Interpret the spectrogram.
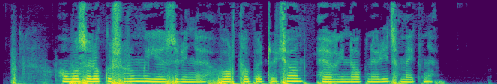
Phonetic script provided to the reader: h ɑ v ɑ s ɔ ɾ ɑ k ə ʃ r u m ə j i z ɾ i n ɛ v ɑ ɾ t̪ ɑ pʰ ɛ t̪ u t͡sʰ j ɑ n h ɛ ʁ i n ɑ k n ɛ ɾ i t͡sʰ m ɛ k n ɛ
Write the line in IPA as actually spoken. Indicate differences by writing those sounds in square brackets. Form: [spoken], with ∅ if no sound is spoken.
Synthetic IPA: h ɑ v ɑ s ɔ ɾ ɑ k ə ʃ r u m ə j [ɛ] z ɾ i n ɛ v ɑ ɾ [t̪ʰ] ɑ [p] ɛ t̪ u t͡sʰ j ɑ n h ɛ ʁ i n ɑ k n ɛ ɾ i t͡sʰ m ɛ k n ɛ

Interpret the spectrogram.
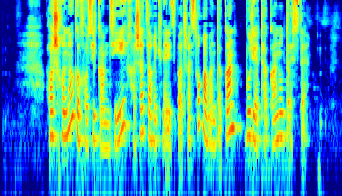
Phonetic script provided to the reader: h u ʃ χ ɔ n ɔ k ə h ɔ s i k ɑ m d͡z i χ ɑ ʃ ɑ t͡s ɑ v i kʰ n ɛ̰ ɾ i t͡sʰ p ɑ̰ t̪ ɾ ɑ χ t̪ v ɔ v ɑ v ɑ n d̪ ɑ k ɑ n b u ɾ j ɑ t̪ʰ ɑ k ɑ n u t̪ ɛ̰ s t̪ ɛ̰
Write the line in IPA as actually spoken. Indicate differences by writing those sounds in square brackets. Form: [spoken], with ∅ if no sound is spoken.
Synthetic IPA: h [ɔ] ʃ χ ɔ n ɔ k ə [χ] ɔ s i k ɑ m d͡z i χ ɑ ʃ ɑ t͡s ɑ [ʁ] i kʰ n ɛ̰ ɾ i t͡sʰ p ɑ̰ t̪ ɾ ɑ [s] t̪ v ɔ [ʁ] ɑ v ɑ n d̪ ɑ k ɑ n b u ɾ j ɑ t̪ʰ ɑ k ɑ n u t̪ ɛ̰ s t̪ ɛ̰

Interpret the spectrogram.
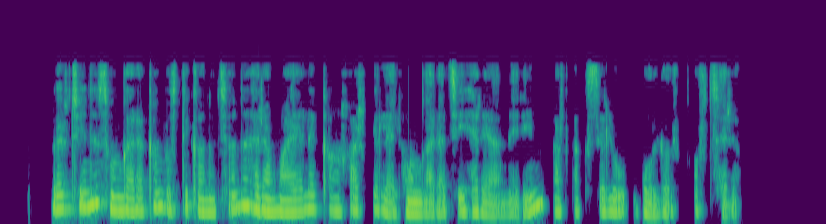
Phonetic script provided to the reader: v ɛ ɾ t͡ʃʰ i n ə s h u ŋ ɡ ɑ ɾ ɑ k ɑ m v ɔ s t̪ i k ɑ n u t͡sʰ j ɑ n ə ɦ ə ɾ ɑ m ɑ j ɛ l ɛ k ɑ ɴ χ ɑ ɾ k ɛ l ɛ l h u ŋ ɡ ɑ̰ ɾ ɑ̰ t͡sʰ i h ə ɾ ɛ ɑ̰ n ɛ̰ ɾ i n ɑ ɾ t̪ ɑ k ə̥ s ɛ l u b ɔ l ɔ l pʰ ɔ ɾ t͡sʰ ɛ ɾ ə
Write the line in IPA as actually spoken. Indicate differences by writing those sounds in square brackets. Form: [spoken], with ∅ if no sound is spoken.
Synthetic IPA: v ɛ ɾ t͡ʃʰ i n ə s h u ŋ ɡ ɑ ɾ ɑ k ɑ [n] v ɔ s t̪ i k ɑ n u t͡sʰ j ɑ n ə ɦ ə ɾ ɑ m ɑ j ɛ l ɛ k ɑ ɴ χ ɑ ɾ k ɛ l ɛ l h u ŋ ɡ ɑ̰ ɾ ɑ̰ t͡sʰ i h ə ɾ ɛ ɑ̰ n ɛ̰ ɾ i n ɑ ɾ t̪ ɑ k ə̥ s ɛ l u b ɔ l ɔ [ɾ] pʰ ɔ ɾ t͡sʰ ɛ ɾ ə

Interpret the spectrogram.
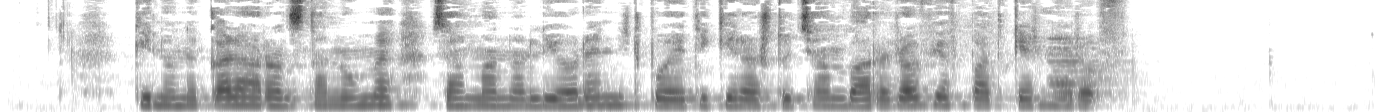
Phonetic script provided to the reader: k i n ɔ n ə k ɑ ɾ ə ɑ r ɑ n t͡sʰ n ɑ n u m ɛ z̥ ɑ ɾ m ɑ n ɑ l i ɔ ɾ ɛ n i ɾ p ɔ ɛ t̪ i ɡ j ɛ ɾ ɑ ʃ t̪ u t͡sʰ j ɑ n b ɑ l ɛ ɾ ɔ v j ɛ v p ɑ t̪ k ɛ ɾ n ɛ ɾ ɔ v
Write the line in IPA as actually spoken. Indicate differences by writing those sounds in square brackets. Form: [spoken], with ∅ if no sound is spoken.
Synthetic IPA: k i n ɔ n ə k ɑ ɾ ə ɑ r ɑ n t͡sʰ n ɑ n u m ɛ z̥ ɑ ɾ m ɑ n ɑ l i ɔ ɾ ɛ n i ɾ p ɔ ɛ t̪ i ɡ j ɛ ɾ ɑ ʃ t̪ u t͡sʰ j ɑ n b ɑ [r] ɛ ɾ ɔ v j ɛ v p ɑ t̪ k ɛ ɾ n ɛ ɾ ɔ v

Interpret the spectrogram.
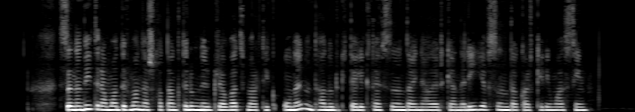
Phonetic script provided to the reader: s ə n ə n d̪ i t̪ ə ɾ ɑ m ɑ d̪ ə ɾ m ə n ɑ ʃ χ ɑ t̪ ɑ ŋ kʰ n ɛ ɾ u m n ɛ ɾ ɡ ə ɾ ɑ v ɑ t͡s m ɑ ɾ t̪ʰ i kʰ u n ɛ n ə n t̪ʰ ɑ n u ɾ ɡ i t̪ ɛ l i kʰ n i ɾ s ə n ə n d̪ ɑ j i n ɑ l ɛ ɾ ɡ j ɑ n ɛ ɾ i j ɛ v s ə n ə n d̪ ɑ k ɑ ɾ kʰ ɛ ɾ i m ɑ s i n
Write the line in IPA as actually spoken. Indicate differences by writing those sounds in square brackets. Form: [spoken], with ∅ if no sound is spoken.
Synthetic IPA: s ə n ə n d̪ i t̪ ə ɾ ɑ m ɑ d̪ ə ɾ m [ɑ] n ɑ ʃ χ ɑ t̪ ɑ ŋ kʰ n ɛ ɾ u m n ɛ ɾ ɡ ə ɾ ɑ v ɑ t͡s m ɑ ɾ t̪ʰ i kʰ u n ɛ n ə n t̪ʰ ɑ n u ɾ ɡ i t̪ ɛ l i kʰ n [ɛ] ɾ s ə n ə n d̪ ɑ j i n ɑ l ɛ ɾ ɡ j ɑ n ɛ ɾ i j ɛ v s ə n ə n d̪ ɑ k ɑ ɾ kʰ ɛ ɾ i m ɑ s i n

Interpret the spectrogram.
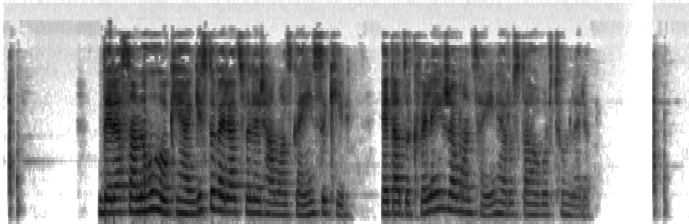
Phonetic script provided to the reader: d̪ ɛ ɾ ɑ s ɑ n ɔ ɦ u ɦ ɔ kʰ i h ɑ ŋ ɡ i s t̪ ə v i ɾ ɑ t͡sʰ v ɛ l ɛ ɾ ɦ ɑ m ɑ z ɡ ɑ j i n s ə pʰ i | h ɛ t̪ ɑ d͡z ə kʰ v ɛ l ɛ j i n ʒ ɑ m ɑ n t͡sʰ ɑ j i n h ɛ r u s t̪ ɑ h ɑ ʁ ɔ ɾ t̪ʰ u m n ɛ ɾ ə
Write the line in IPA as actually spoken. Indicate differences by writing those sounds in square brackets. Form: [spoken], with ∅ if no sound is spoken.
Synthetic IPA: d̪ ɛ ɾ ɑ s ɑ n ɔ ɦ u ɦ ɔ kʰ i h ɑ ŋ ɡ i s t̪ ə v [ɛ] ɾ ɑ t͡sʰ v ɛ l ɛ ɾ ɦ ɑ m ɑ z ɡ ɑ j i n s ə [kʰ] i | h ɛ t̪ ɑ d͡z ə kʰ v ɛ l ɛ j i n ʒ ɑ m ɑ n t͡sʰ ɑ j i n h ɛ r u s t̪ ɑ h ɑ ʁ ɔ ɾ t̪ʰ u m n ɛ ɾ ə

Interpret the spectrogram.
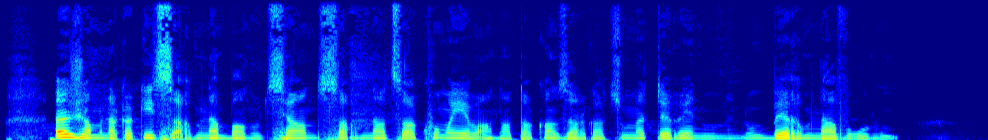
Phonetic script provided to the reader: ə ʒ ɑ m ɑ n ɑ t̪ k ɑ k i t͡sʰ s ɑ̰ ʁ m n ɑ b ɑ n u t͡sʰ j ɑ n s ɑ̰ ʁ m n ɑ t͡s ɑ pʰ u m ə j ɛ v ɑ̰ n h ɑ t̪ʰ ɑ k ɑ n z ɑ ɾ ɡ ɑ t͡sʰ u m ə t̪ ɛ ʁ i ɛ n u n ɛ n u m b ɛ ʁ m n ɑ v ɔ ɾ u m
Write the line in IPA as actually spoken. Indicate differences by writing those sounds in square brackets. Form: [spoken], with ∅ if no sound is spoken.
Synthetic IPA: ə ʒ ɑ m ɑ n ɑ [∅] k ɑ k i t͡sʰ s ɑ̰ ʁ m n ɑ b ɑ n u t͡sʰ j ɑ n s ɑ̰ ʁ m n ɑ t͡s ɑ [kʰ] u m ə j ɛ v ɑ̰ n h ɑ [t̪] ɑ k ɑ n z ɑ ɾ ɡ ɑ t͡sʰ u m ə t̪ ɛ ʁ i ɛ n u n ɛ n u m b ɛ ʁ m n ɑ v ɔ ɾ u m

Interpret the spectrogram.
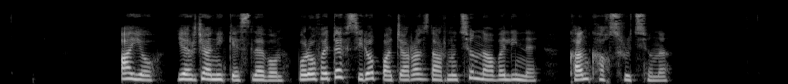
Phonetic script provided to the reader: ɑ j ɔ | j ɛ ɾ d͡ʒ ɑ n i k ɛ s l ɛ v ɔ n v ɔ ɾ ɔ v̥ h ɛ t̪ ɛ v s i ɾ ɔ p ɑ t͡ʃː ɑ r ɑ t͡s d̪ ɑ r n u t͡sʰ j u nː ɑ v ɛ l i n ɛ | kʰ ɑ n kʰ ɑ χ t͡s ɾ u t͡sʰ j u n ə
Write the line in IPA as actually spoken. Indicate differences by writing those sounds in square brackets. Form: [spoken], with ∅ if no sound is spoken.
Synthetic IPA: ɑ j ɔ | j ɛ ɾ d͡ʒ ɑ n i k ɛ s l ɛ v ɔ n v ɔ ɾ ɔ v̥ h ɛ t̪ ɛ v s i ɾ ɔ p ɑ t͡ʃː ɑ r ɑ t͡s d̪ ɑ r n u t͡sʰ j u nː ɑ v ɛ l i n ɛ | kʰ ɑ n kʰ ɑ χ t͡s ɾ u t͡sʰ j u n ə

